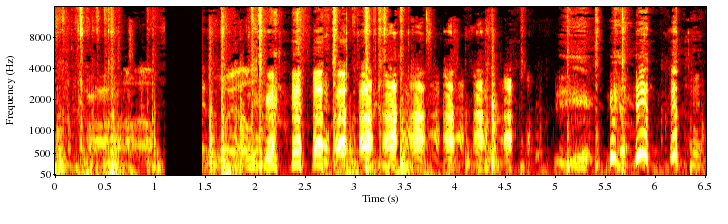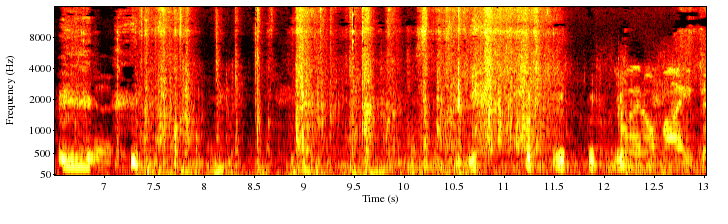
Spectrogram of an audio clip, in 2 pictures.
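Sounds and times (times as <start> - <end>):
rustling and knocking handling noise: 0.0 - 6.6
men laughing and calling out: 1.9 - 7.6, 10.6 - 12.6.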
